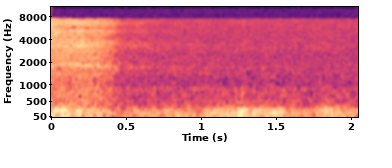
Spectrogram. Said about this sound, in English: You hear the thunder?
